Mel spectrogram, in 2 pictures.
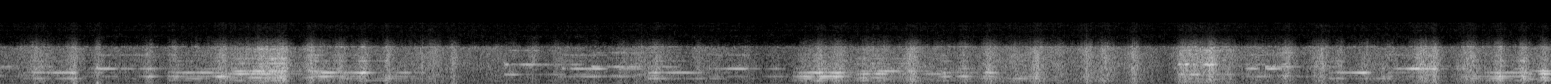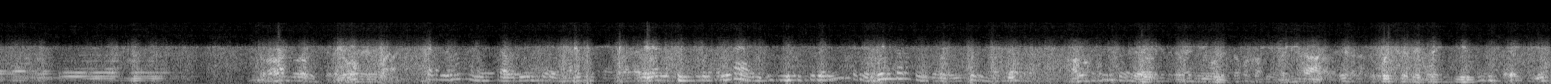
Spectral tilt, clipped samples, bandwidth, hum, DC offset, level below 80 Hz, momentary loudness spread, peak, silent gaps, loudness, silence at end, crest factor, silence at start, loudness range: -8 dB/octave; under 0.1%; 7.6 kHz; none; 0.3%; -44 dBFS; 10 LU; 0 dBFS; none; -20 LUFS; 0 s; 20 dB; 0 s; 5 LU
